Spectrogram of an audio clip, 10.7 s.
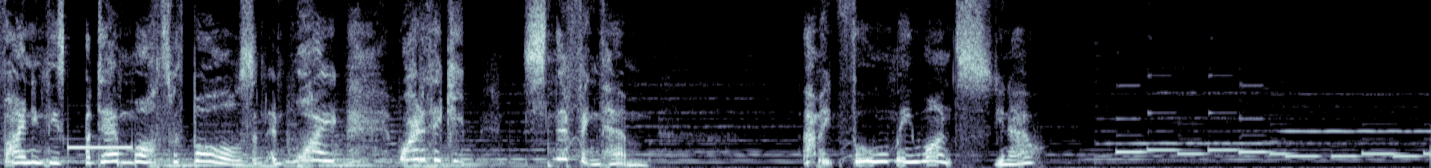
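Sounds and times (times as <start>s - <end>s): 
speech: 0.0s - 5.0s, 6.1s - 7.9s
Blackberry phone alert tone: 0.5s - 1.2s.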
